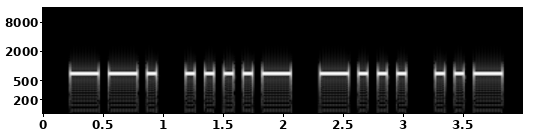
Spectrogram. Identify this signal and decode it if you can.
Morse code, heard as a keyed tone, about 15 wpm, 700 Hz. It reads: G4BU
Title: DXCC-100 Call Signs - 4 Characters - Repeated 3x - 15wpm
